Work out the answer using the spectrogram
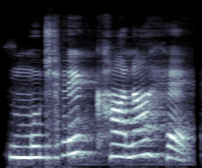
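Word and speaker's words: मुझे खाना है: The correct pronunciation is mujhe khana hai.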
